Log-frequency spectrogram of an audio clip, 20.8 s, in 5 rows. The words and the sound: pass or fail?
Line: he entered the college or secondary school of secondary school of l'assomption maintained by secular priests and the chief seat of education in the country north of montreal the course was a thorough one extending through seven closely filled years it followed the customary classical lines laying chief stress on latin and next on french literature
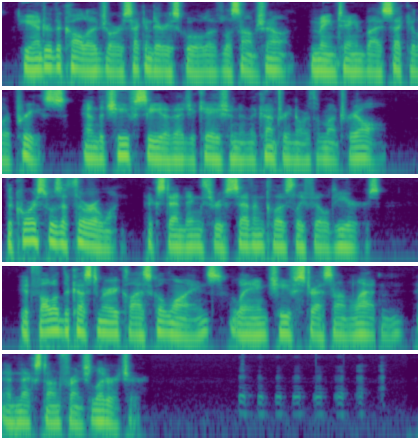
fail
